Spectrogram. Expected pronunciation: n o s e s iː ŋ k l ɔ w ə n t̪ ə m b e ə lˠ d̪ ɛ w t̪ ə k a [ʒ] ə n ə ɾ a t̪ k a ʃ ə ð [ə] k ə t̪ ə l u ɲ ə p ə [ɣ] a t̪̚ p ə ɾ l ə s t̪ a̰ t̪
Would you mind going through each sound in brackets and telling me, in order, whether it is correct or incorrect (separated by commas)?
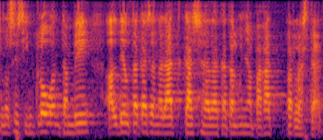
correct, correct, correct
